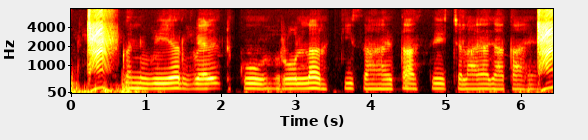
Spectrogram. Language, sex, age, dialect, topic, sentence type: Hindi, female, 31-35, Kanauji Braj Bhasha, agriculture, statement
